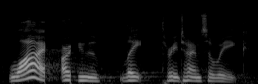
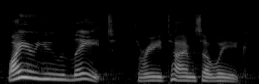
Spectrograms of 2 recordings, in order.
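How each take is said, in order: First: It is said in an accusing, annoyed tone. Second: It is said in a caring, concerned tone.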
